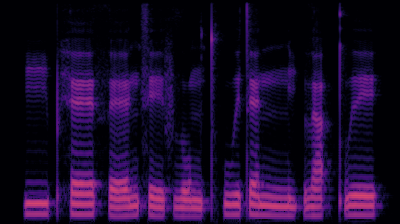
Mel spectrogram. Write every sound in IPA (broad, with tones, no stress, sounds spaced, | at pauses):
iː˦ pʰ ɛː˦ θ ɛː˨˦ ŋ s eː˨ f ð o˨ ŋ tʰ u˦ ɪ̯ t ɛ˦ nː i˨ ʔ ð a˦ ʔ kʷʼ eː˦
